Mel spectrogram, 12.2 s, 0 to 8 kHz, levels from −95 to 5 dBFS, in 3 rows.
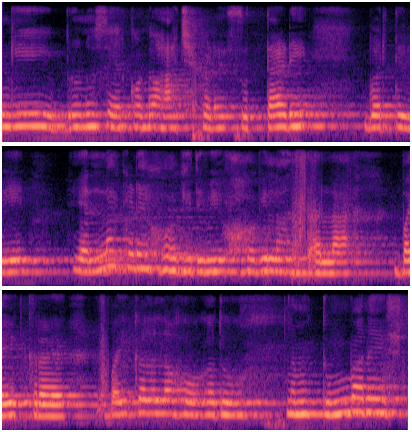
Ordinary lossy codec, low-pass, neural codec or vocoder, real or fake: none; 7.2 kHz; none; real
